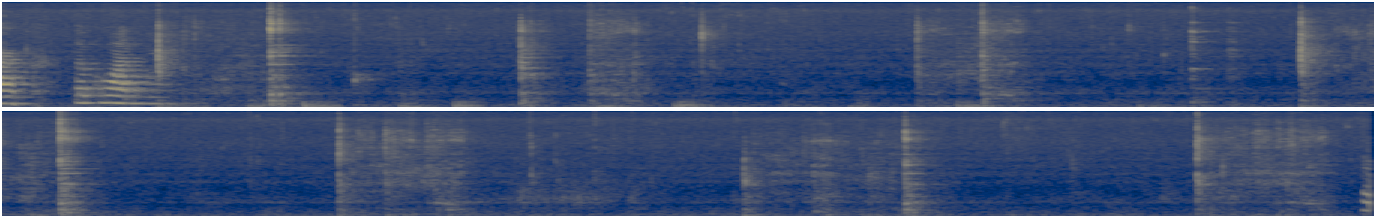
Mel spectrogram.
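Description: A metal ladle clinks against the sides of a pot.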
